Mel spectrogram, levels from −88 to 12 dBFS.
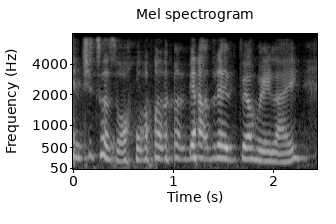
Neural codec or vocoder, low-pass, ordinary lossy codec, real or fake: codec, 24 kHz, 3 kbps, HILCodec; 7.2 kHz; none; fake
